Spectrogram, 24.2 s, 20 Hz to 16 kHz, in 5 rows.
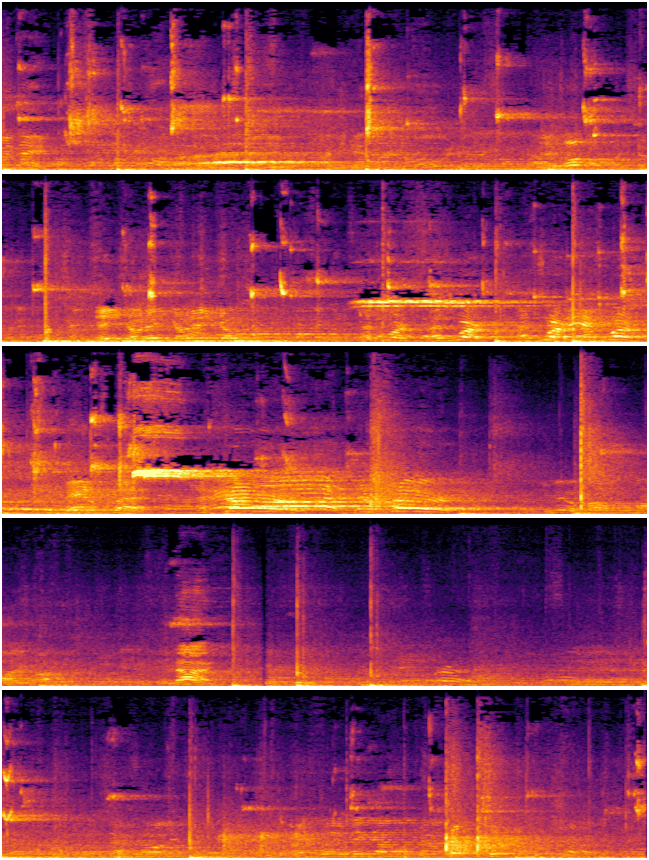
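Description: A basketball bouncing on a hardwood gym floor during play, with players' voices calling out across the court. Two short high squeaks come about 8 and 11 seconds in.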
